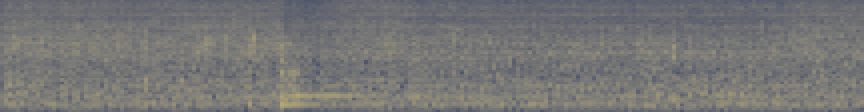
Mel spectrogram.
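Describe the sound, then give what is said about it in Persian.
Onions stirred by hand in a pan that has not yet heated up give a steady, soft rustling hiss with one brief click partway through. “چون هنوز داغ نشده با دستم پیاز رو دور میکنم”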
